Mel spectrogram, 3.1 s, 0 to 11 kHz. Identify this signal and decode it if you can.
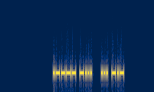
Morse code, heard as a keyed tone, about 43 wpm, 700 Hz. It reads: 1B SK
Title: Field Day Exchanges Encore - 45wpm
